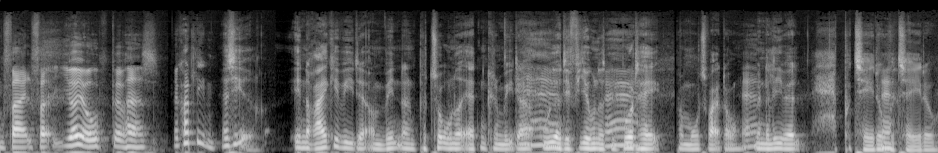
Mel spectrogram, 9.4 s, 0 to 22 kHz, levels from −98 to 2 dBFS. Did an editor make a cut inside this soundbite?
no; 0 cuts

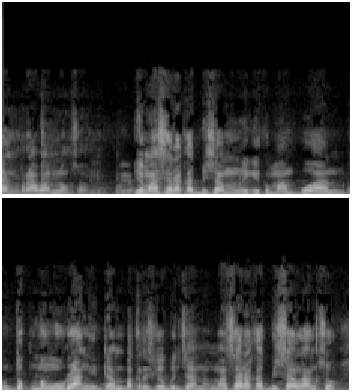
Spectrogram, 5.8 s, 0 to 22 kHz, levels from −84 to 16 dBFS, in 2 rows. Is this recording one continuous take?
no; 1 cut; at 2.9 s

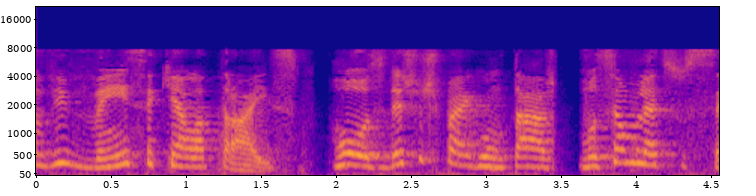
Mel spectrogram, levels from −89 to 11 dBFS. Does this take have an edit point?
no; 0 cuts

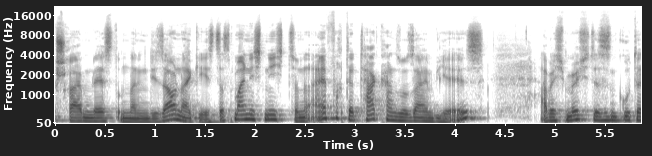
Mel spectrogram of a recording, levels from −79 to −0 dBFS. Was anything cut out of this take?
no; 0 cuts

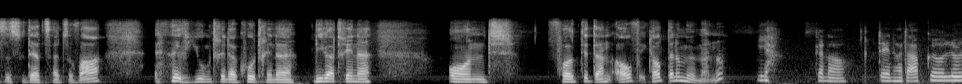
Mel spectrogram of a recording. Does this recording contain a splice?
no; 0 cuts

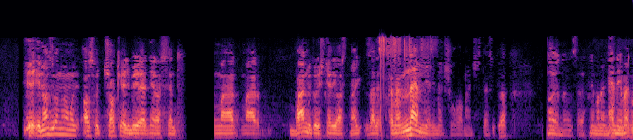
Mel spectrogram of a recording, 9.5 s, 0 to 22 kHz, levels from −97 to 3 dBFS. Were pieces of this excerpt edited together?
no; 0 cuts

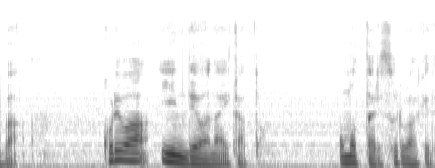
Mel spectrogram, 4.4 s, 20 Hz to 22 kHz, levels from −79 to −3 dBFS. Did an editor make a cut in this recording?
yes; 1 cut; at 1.5 s

